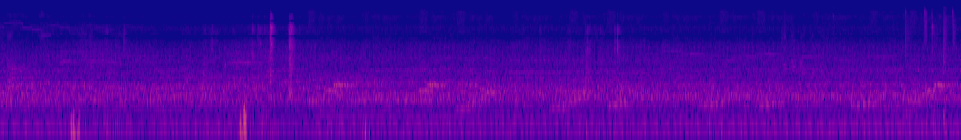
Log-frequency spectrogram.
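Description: A steady low hum under faint, indistinct background sound, broken by two dull thumps; the louder one comes about five seconds in.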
